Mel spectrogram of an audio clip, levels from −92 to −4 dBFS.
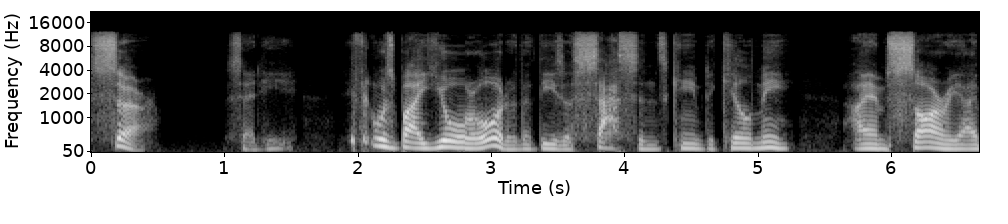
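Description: Short concealed packet loss occurs at 2.75–2.81 s and 4.07–4.12 s. About 40 ms and 20 ms of speech arrived too late, so the receiver extended the preceding sound to bridge each gap and then blended back in. Each gap is heard as a brief smear.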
